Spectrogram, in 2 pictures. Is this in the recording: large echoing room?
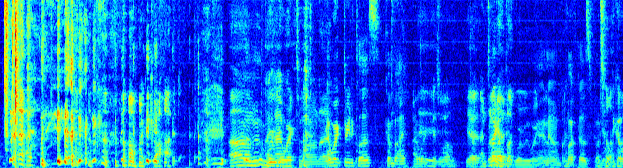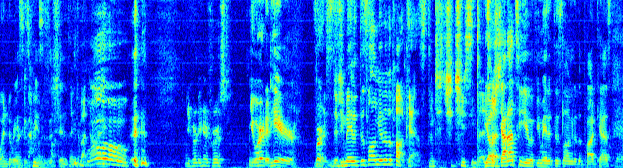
no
